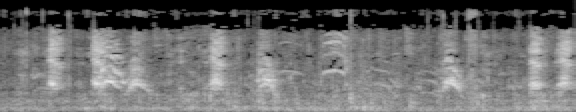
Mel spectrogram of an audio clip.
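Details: Small Shih Tzu puppies from a litter of two males and two females, nursing with their mother, give short, high squeaky whimpers and yips in scattered bursts.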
